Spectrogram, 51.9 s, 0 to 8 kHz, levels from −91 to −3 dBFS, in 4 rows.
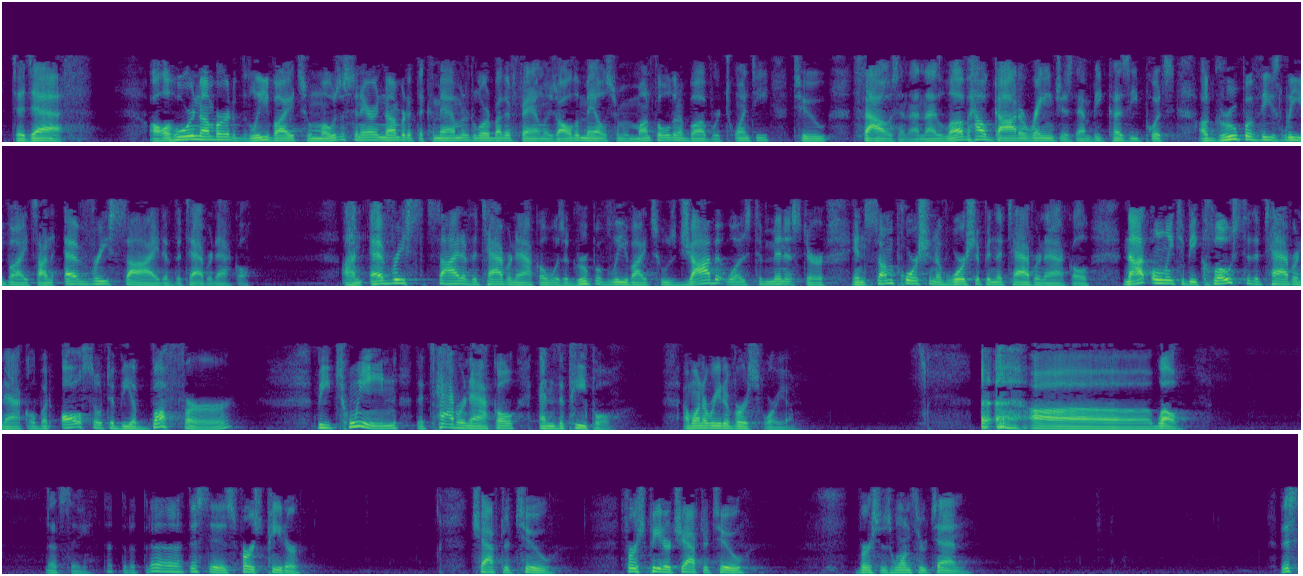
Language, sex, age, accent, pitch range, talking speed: English, male, 40-59, American, 110-140 Hz, 145 wpm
